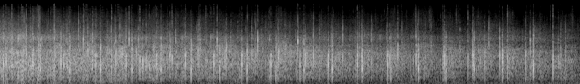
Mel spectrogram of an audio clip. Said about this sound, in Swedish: Ja, då ger jag mig en applåd.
